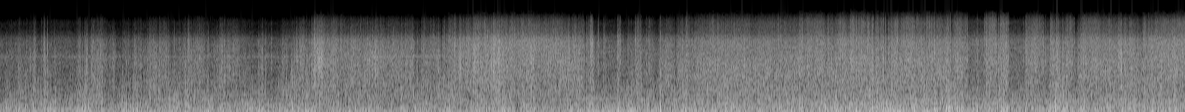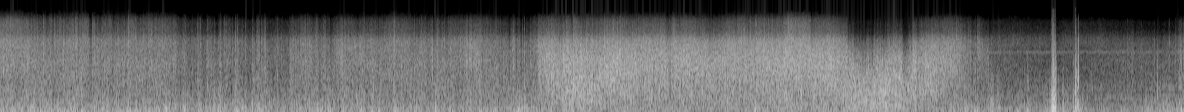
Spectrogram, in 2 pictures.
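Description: Wind rushing over the microphone of a camera on a moving motorcycle, a steady noisy roar. It grows louder for a few seconds about three quarters of the way through, then eases. Two sharp clicks come near the end.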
